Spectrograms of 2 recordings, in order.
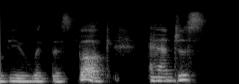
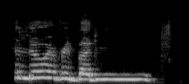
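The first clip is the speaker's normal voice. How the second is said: high-pitched, lovable, cuddly furry monster voice; 6 semitones higher, 3 dB louder than usual. Reading The Monster at the End of This Book aloud: Grover voice. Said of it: "I don't do a great Grover voice".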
